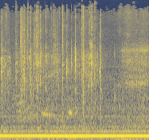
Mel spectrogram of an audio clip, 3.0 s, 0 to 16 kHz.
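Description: Soft keystrokes tap on a computer keyboard while a name is typed during an Ubuntu 13.10 installation, with quiet irregular clicks over a steady electrical hum.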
